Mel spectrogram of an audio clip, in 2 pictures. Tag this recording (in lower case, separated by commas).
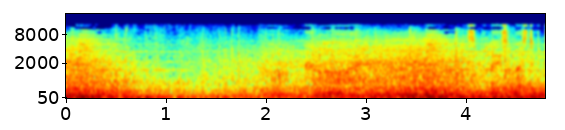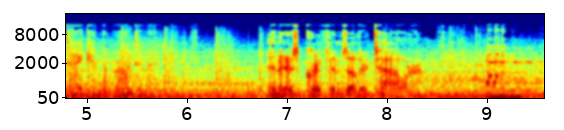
speech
